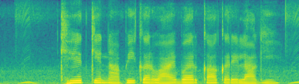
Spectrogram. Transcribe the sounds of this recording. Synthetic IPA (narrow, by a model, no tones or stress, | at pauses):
kʰeːt̪kenaːpikɐɾʋaːebɐɾka̰kəɾelaːɡiː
